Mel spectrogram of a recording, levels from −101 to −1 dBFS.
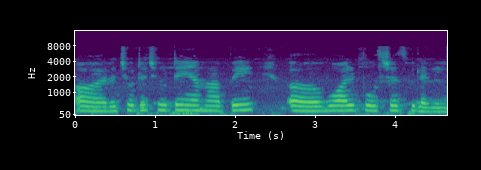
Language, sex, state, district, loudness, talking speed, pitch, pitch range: Hindi, female, Uttar Pradesh, Ghazipur, -29 LUFS, 130 wpm, 215 Hz, 195-225 Hz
